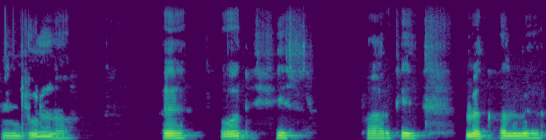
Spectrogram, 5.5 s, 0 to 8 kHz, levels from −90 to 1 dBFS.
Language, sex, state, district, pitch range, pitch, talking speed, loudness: Hindi, male, Uttar Pradesh, Etah, 130-135 Hz, 135 Hz, 55 wpm, -22 LUFS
